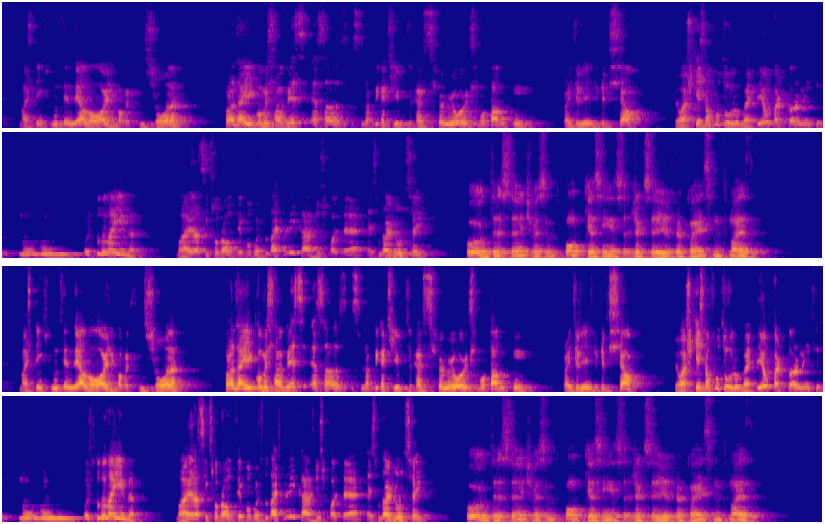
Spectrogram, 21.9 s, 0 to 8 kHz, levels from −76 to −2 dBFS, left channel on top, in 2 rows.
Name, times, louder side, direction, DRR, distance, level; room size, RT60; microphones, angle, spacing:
voice 1, 0.2-2.4 3.0-7.0 7.5-8.4 9.0-12.7 13.3-16.6, right 5 dB, 90° right, 11 dB, 0.4 m, -25 dB
voice 2, 17.2-21.0, left 1 dB, 15° left, 2 dB, 0.7 m, -23 dB
4.7 x 2.1 x 4.6 m, 0.62 s
head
